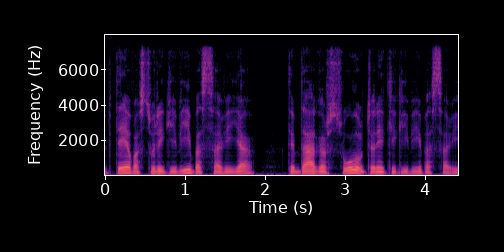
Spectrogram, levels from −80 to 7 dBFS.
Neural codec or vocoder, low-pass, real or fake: autoencoder, 22.05 kHz, a latent of 192 numbers a frame, VITS, trained on many speakers; 7.2 kHz; fake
